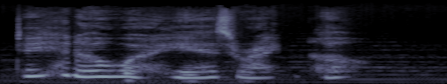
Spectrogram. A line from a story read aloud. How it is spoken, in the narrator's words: whispered in a hushed tone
